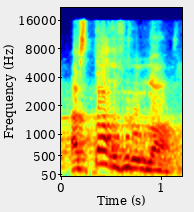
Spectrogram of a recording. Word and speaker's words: আস্তাগফিরুল্লাহ: আস্তাগফিরুল্লাহ, কাফ হবে না, হবে গইন আস্তাগফিরুল্লাহ।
